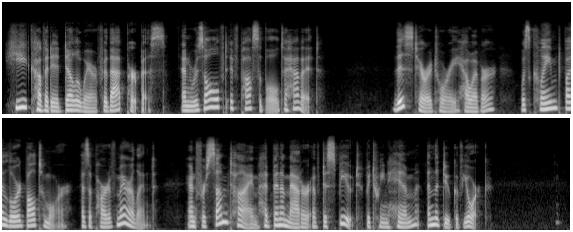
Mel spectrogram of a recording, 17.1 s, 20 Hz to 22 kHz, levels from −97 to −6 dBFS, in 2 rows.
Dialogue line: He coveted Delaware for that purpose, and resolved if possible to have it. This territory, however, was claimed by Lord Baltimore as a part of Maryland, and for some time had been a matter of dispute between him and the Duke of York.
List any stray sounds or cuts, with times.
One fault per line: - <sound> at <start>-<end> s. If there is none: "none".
- sigh at 16.8-17.0 s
